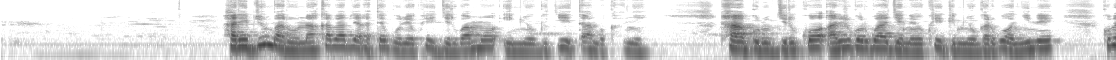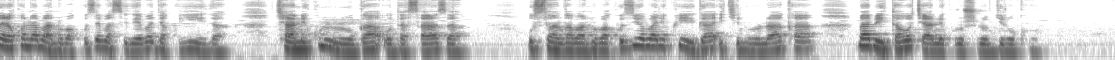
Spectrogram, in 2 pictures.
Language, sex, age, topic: Kinyarwanda, female, 25-35, education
